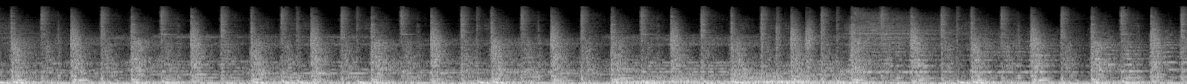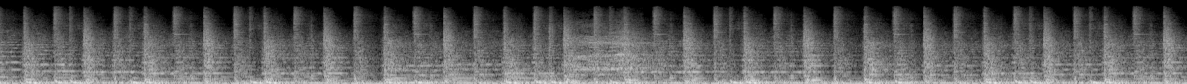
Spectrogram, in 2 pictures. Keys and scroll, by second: 0.4 c, 1.4 l, 4.5-6.1 typing, 7.2-11.3 typing, 15.9 ctrl+z, 20.4 m, 22.2 t, 23.4-23.7 typing.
